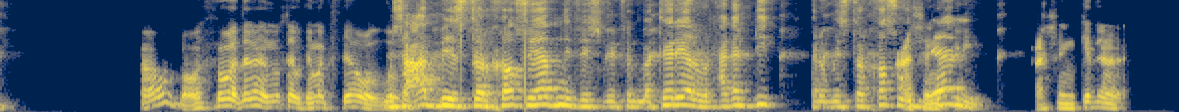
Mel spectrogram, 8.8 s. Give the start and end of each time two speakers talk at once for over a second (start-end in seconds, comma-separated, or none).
none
